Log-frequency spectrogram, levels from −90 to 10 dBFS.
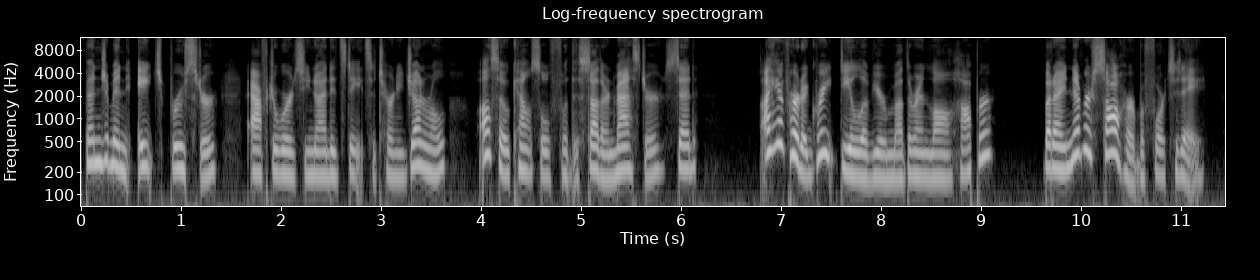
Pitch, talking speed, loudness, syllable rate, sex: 220 Hz, 185 wpm, -24 LUFS, 6.1 syllables/s, female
